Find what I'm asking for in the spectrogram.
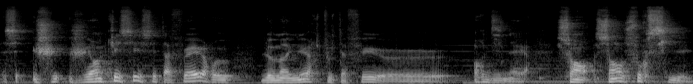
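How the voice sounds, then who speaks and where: Very slowly and with very wide pitch swings, a man speaks at a fairly low pitch over noticeable background noise. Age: 70s. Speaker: retired army officer, cancer patient. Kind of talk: testimony. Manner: halting, with many hesitations.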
